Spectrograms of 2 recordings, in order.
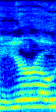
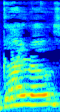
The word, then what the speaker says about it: Gyros: It's not gyros, gurus, yeah, gyros? It's phonetically incorrect. It's the G is silent, and so's the S at the end.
